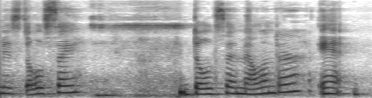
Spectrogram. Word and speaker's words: Dulce: to have you tell us your name and spell it out because the court reporter is writing everything down. Um, my name is Doulce Doulsece Melander and D U L C E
